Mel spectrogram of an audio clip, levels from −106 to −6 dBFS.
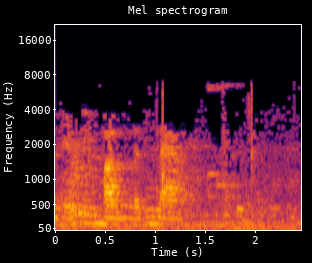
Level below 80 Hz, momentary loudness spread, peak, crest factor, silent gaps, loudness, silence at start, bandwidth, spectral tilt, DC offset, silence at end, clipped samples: -42 dBFS; 13 LU; -8 dBFS; 18 dB; none; -27 LUFS; 0 s; 7.2 kHz; -5 dB/octave; under 0.1%; 0 s; under 0.1%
